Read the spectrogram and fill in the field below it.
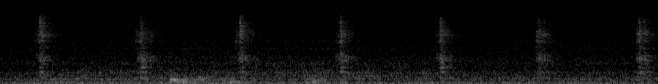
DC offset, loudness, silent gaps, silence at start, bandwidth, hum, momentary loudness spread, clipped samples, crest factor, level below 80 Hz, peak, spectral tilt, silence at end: under 0.1%; -48 LUFS; none; 0 s; 11.5 kHz; none; 9 LU; under 0.1%; 20 dB; -56 dBFS; -30 dBFS; -4 dB/octave; 0 s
